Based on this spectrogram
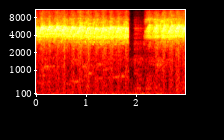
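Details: Javan fulvetta in continuous harsh, rapid chattering, the characteristic buzzing chatter valued for tutoring other songbirds: an intense, high, scratchy stream, cut by one brief gap near the end before continuing.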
